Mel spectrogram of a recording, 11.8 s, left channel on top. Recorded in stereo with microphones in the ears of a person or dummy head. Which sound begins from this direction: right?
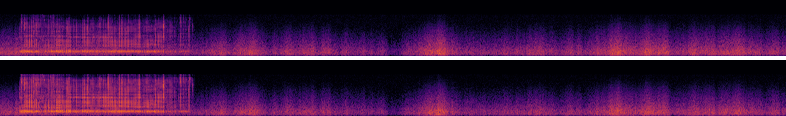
A splash, at 0.3 s.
